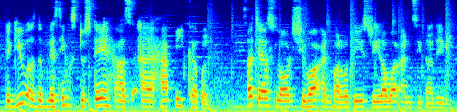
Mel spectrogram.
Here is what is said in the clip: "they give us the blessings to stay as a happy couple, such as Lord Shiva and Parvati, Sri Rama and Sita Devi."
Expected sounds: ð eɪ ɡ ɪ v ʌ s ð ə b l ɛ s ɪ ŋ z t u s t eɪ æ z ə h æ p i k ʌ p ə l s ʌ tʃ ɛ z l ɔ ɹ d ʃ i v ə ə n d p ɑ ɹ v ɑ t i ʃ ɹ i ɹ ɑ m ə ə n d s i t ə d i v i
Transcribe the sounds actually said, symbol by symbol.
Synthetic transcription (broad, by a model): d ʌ ɡ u ʌ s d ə b l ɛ s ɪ ŋ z t u s t eɪ æ z ə h æ p i k ʌ p ə l s ʌ tʃ ɛ z l ɔ ɹ d ʃ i v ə ə n d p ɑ ɹ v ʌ t i ʃ ɹ i ɹ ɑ m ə ə n d s i t ə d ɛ v i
